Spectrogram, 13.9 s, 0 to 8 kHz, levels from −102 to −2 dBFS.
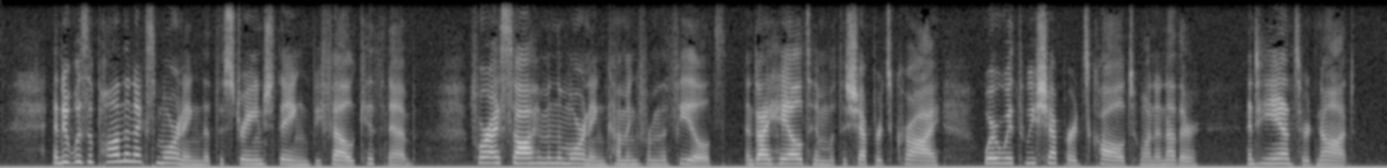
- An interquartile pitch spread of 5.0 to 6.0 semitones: No, average, 4.6 semitones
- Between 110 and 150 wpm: No, average, 185 wpm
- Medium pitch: No, high, 210 Hz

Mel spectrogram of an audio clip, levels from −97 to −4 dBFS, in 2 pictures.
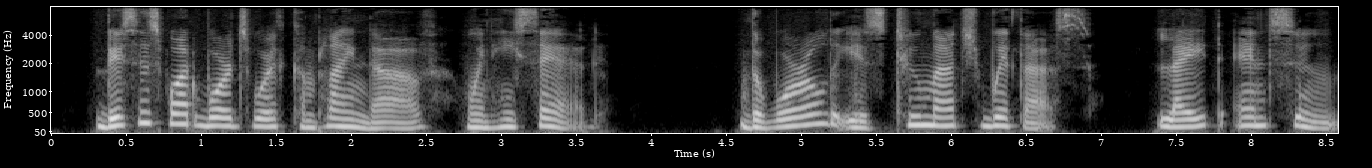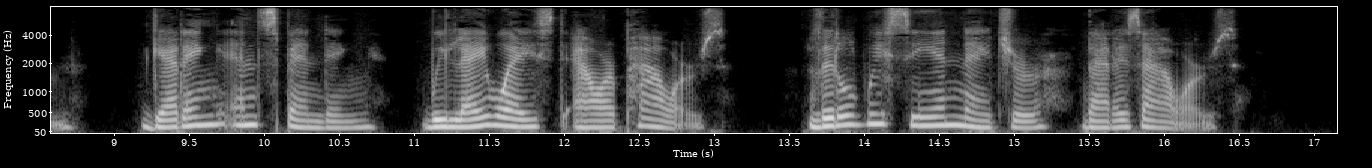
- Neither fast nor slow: No, slow, 120 wpm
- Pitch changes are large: No, average, 4.2 semitones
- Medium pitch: Yes, medium, 175 Hz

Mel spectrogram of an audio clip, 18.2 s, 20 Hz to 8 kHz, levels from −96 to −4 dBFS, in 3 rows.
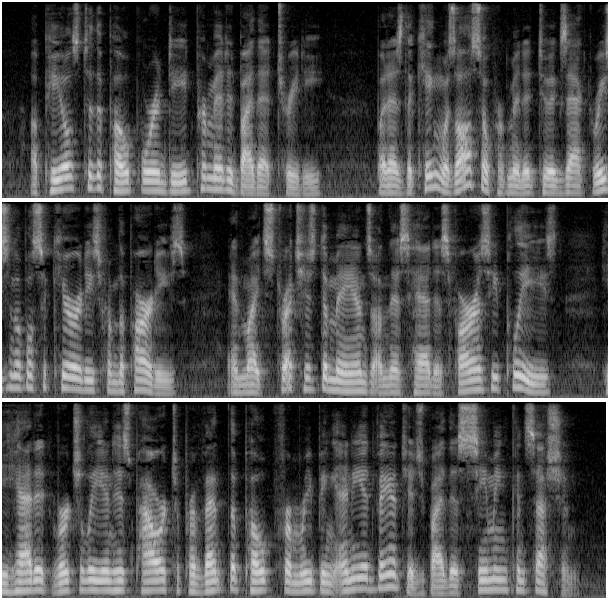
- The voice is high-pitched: No, medium, 140 Hz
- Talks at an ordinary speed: Yes, average, 185 wpm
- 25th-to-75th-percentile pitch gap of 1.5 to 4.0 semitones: No, average, 5.1 semitones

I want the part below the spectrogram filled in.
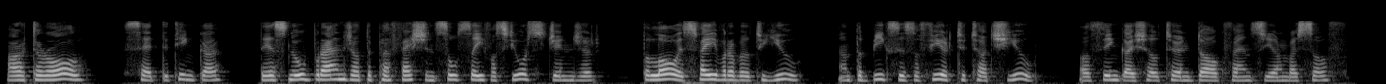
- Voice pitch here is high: Yes, high, 205 Hz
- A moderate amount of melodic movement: No, narrow, 2.3 semitones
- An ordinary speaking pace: Yes, average, 165 wpm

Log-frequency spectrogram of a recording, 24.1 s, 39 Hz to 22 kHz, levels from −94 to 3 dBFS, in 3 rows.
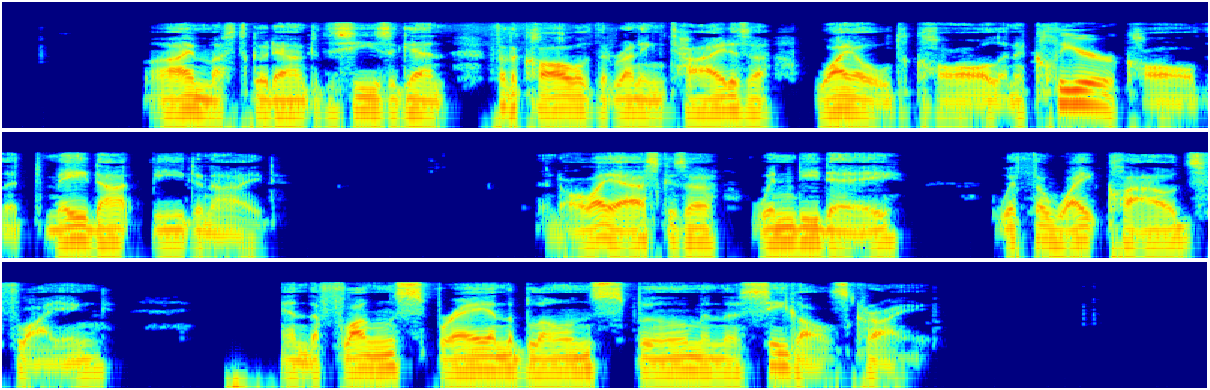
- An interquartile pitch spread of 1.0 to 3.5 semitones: Yes, average, 3.0 semitones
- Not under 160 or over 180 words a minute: No, slow, 135 wpm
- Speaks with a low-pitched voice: Yes, very low, 90 Hz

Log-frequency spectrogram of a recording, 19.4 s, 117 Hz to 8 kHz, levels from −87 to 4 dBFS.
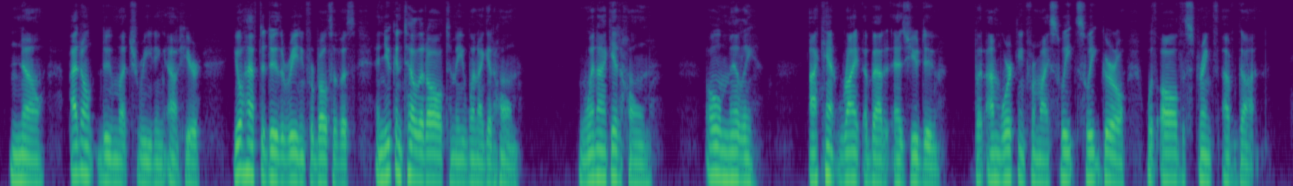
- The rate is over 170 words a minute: Yes, average, 180 wpm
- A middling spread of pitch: Yes, average, 3.2 semitones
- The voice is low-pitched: Yes, low, 115 Hz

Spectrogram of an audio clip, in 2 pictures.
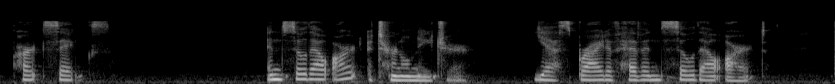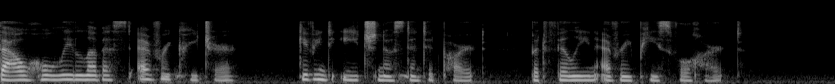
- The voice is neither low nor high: No, high, 200 Hz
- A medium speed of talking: No, slow, 110 wpm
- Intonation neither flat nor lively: No, narrow, 2.2 semitones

